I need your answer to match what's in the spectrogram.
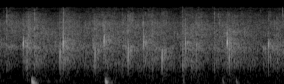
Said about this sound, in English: So thank you. We appreciate our safety team. Can we bless our safety team with a hand clap?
